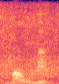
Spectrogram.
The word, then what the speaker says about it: Valmir: Mi nombre es Valmir en español, pero en portugués es Valmir.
